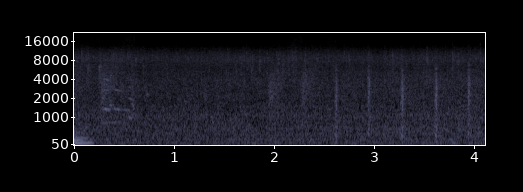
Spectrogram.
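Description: Steady rain falls in the Stardew Valley video game, a dense, even hiss with a few soft droplet taps near the end, unbroken by talk.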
